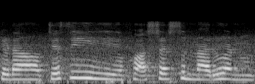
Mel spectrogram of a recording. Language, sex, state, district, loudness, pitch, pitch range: Telugu, female, Andhra Pradesh, Visakhapatnam, -14 LUFS, 245 Hz, 225-260 Hz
